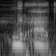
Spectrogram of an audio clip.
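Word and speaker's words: مرآة: So we have mir'at, sah. So that basically means mir, hamza, alif, and ta marbut.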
